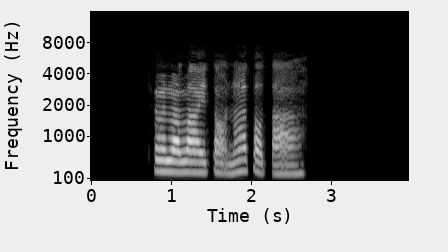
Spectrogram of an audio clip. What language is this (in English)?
Thai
